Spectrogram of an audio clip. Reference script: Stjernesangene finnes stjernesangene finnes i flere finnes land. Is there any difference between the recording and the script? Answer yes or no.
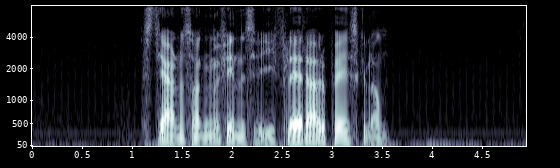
yes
